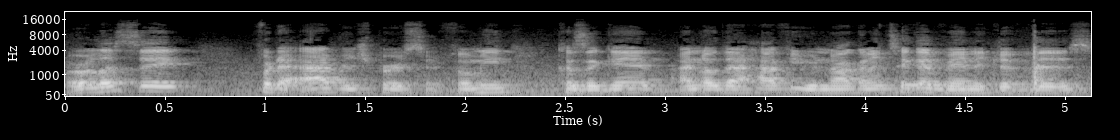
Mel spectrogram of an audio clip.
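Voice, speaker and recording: This man's voice sits at a medium pitch. Audible room echo and noticeable background noise are present. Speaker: YouTuber. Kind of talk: casual vlog explainer. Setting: filmed with laptop camera. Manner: stutter; halting.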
